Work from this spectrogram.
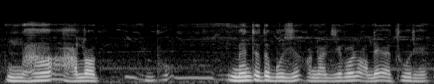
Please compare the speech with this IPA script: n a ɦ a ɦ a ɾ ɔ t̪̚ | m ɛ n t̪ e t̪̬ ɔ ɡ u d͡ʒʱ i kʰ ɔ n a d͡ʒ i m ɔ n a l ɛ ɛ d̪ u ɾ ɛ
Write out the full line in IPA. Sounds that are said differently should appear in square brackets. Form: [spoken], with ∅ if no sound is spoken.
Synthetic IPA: n a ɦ a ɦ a [l] ɔ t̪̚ | m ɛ n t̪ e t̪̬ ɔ [b] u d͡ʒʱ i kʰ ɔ n a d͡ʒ i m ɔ n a l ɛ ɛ [t̪] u ɾ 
